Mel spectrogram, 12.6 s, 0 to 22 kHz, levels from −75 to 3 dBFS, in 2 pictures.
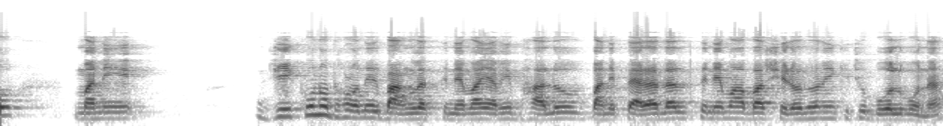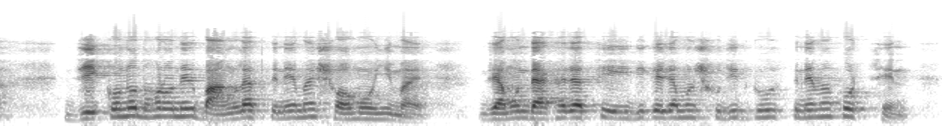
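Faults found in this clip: Buzz at 100 Hz whenever signal is present, whole clip. Resampler restarted on every block, 16 kHz to 48 kHz, 10 ms blocks. Each block converted without neighbouring samples, leaving an edge error at every block boundary.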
